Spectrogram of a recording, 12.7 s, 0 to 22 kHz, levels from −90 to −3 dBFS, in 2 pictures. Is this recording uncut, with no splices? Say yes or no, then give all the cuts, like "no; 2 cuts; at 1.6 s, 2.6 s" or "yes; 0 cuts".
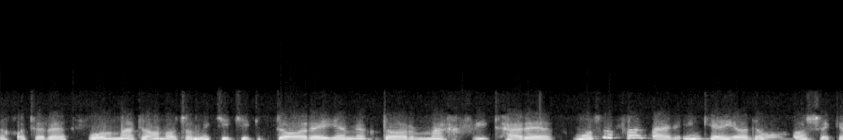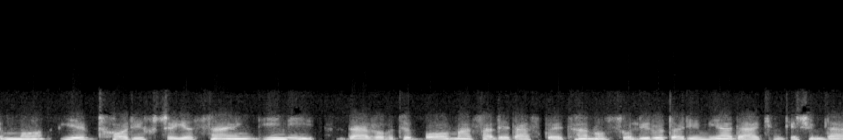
yes; 0 cuts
